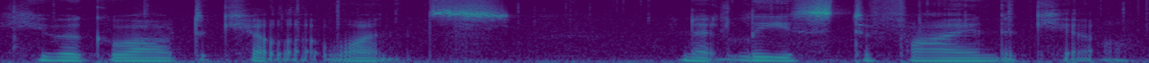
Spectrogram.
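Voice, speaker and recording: Low, creaky-voiced woman reading softly. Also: fairly even intonation, moderate pace. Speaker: streamer hosting a live reading. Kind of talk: ASMR storybook reading.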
